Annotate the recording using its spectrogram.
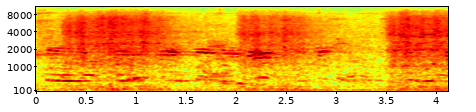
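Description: Intermodal freight train passing close by: a steady, noisy rolling of steel wheels on the rails as the trailer-carrying cars go past.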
